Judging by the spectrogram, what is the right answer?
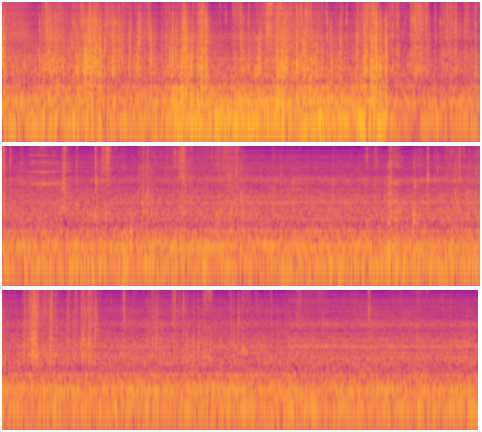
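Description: Paper gift bag and plastic crisp packet rustling and crinkling as they are handled and unpacked, dense for about the first six seconds, then only an occasional crinkle.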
